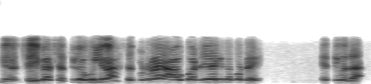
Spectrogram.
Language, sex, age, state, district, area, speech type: Odia, male, 30-45, Odisha, Kendujhar, urban, conversation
